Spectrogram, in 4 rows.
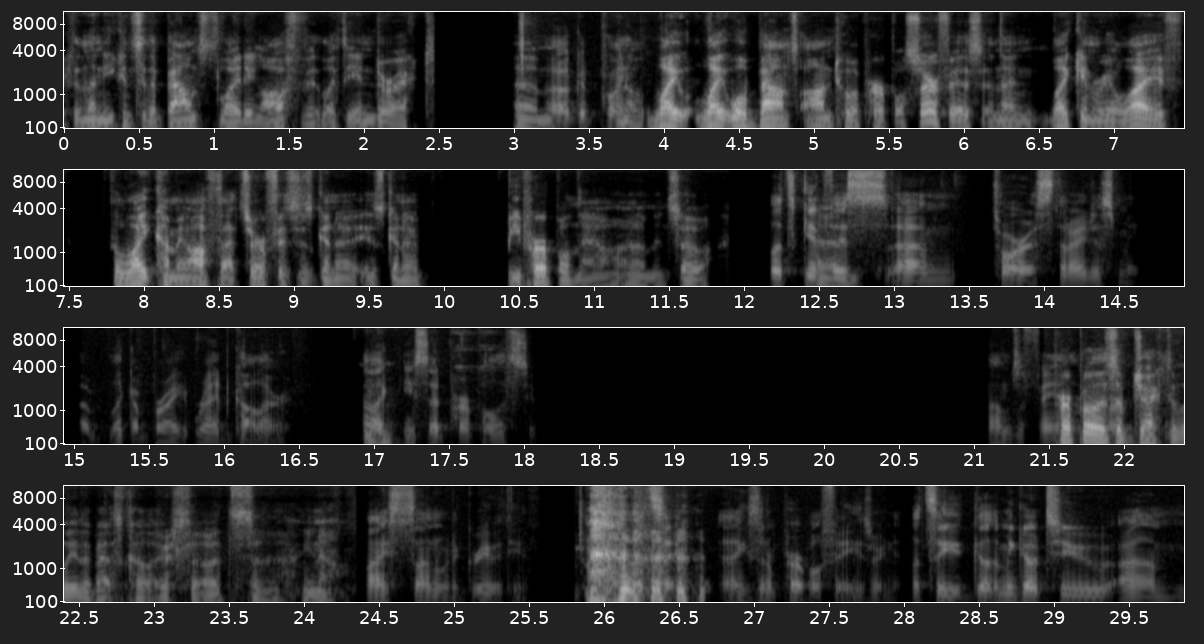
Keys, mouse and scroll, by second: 2.0 click, 2.8 scroll down 1, 6.6 g, 8.0 click, 10.6 click, 13.3 click.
